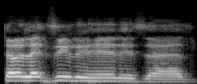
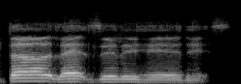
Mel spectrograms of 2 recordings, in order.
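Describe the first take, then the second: First: Loud mock warning; half-joking loud call. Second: Slow, drawn-out repeat. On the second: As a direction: drag it out slowly. Repeated slowly. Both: Real, not acted.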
